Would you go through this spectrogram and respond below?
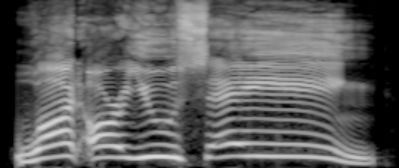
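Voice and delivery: high, drawn-out, incredulous repeat of the question; exasperated disbelief. Acted. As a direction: stretch it out, high and baffled.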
